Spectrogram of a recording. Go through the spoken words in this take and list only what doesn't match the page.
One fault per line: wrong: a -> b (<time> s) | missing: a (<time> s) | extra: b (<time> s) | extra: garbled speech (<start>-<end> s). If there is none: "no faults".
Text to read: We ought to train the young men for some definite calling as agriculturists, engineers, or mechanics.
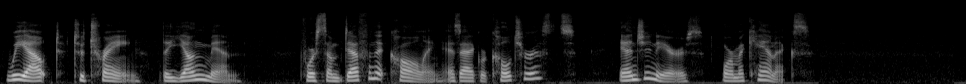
wrong: ought -> out (0.3 s)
